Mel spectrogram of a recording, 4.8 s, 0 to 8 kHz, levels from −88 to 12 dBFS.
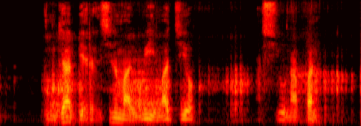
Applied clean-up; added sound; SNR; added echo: neural mask model RNNoise.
